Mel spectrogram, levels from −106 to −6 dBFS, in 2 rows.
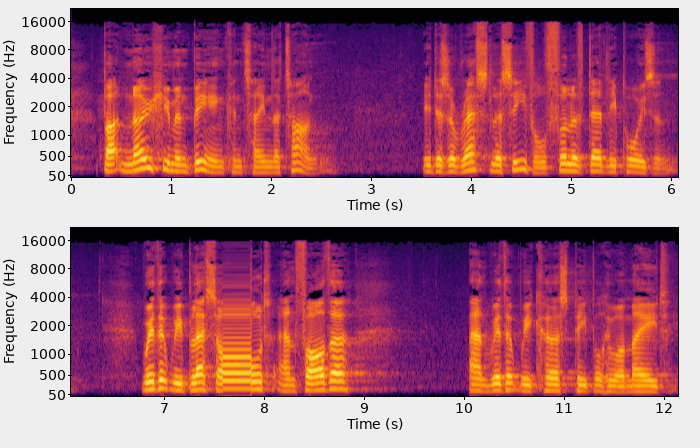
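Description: At 7.58 s a system hang loop takes over until 7.87 s. The machine stalled while the audio hardware kept replaying one tiny slice of its ring buffer. Each pass lasts 5.33 ms, which fits a 256-sample buffer, so the repeats fuse into a steady, pitched buzz at 188 Hz rather than a stutter. That exact, rigid repetition sets it apart from a plain dropout or random crackle. Roughly a third of a second of real audio is lost.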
